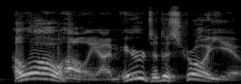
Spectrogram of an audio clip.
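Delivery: over-the-top cartoon superhero, over-enunciated, very slow, drawn out. Imitating a character's line to holly: over-enunciated cartoon superhero voice. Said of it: "the ridiculous, over-the-top superhero cartoon voice ... here's my best attempt at it ... very over-enunciated".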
